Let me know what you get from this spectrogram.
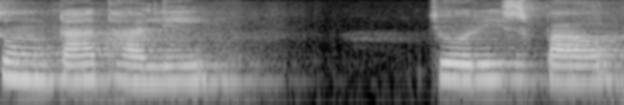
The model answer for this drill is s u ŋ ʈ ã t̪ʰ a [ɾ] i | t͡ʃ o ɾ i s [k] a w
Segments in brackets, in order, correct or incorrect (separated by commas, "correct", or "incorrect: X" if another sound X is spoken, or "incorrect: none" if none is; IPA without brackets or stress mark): incorrect: l, incorrect: p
